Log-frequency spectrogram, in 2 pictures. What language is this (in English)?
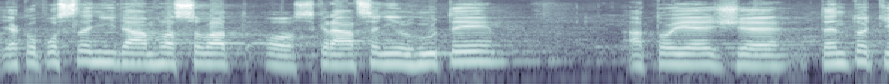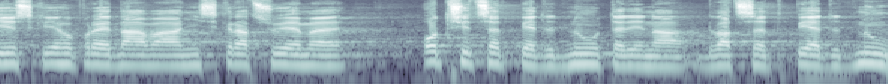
Czech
